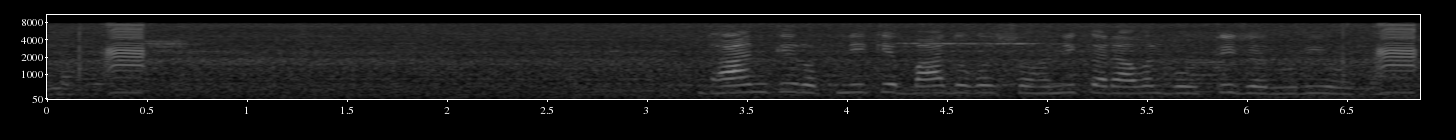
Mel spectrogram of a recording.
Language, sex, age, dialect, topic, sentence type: Bhojpuri, female, 18-24, Western, agriculture, statement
